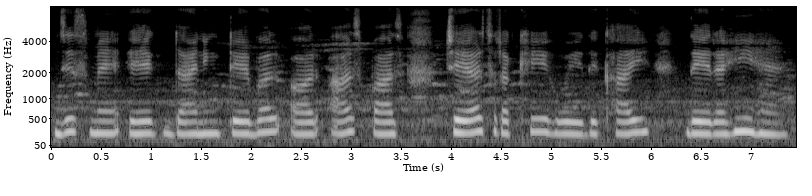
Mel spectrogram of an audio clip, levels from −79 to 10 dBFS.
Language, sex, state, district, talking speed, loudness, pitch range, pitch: Hindi, female, Uttar Pradesh, Lucknow, 105 wpm, -17 LUFS, 215-235 Hz, 220 Hz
